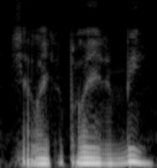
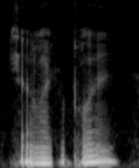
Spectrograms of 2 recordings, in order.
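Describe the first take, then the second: First: Said in the usual way. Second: "Sound like a plan?" with pitch rising high on "plan"; questioning. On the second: Retold or imitated. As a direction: ask it, lifting up on "plan". Asks listener, then answers himself.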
